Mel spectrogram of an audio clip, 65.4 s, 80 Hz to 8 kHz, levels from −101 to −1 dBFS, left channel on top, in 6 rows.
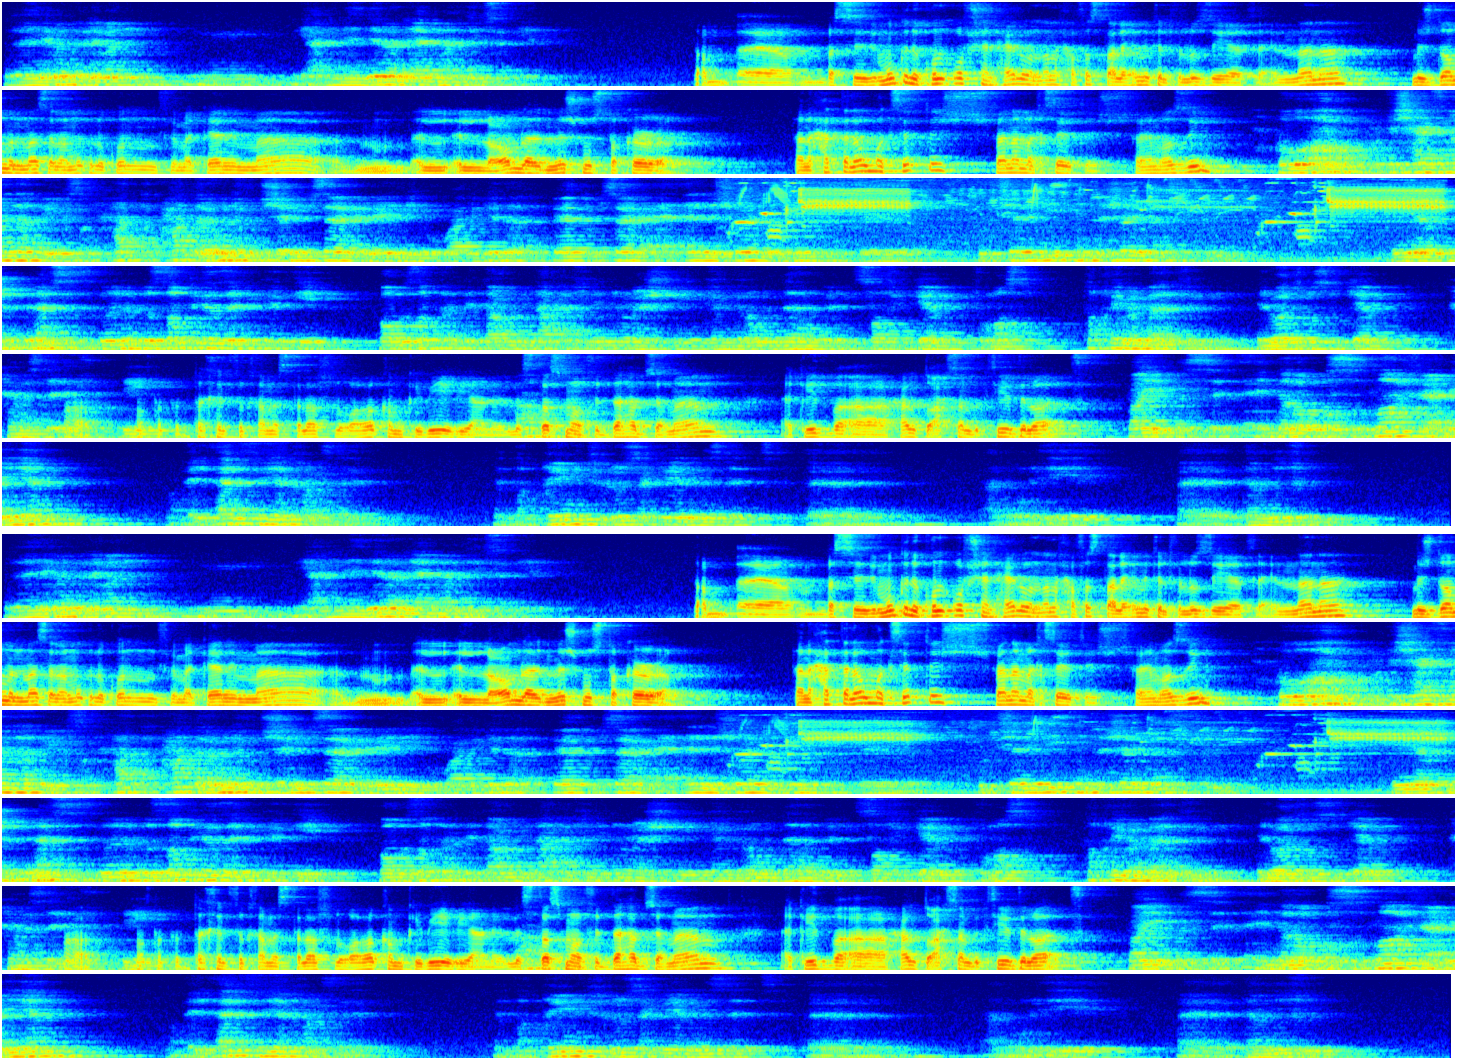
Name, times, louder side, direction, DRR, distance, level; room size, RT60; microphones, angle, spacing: voice 1, 0.0-4.0 20.4-28.7 29.1-31.0 32.2-35.1 35.5-40.3 40.8-43.0 43.5-44.8 47.4-47.7 52.0-55.0 55.7-57.2 58.2-60.1 60.5-61.4 61.8-62.7 63.3-64.4, equal, 20° left, -8 dB, 4.7 m, -38 dB
voice 2, 5.2-10.1 10.6-16.0 16.8-20.0 44.1-44.3 45.0-49.0 49.4-51.5, right 2 dB, 25° right, 10 dB, 0.4 m, -26 dB
Bird, 27.2-32.6, left 7 dB, 35° left, 0.7 m, -38 dB
13.5 x 11.5 x 6.7 m, 1.1 s
head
